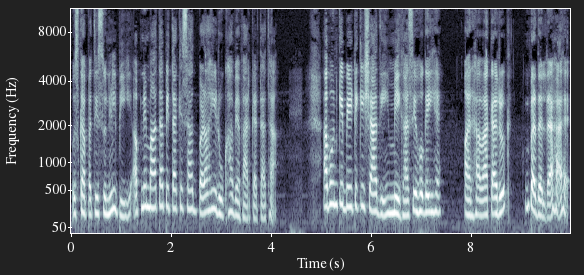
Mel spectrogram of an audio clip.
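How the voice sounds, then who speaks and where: A woman's voice: medium pitch, lively intonation, a little slow, no room sound, studio quality. Woman narrating a bedtime story.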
